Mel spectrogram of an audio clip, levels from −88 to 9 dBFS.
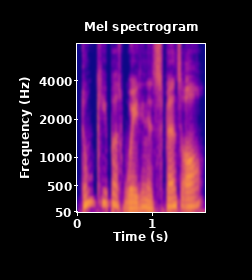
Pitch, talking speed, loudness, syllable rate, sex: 140 Hz, 245 wpm, -19 LUFS, 6.2 syllables/s, male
